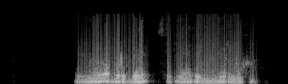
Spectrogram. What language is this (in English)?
Spanish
